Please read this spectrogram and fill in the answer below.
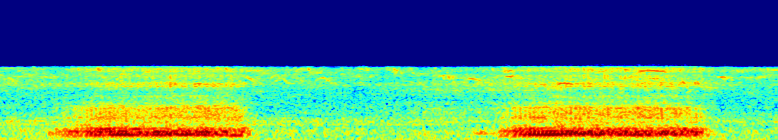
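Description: Two long, low, rattling breaths in about six seconds; loud snoring.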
